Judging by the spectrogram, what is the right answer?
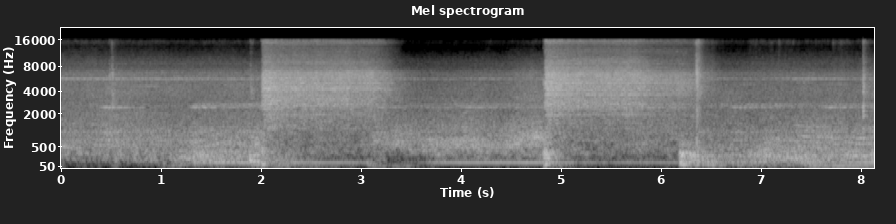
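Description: Pneumatic hot-foil stamping press for licence-plate holders going through a stamping cycle. A knock and a loud hiss of air as the press head comes down about two seconds in, then another knock and hiss as it lifts about three seconds later, followed by a sharp knock. A low steady hum runs underneath.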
